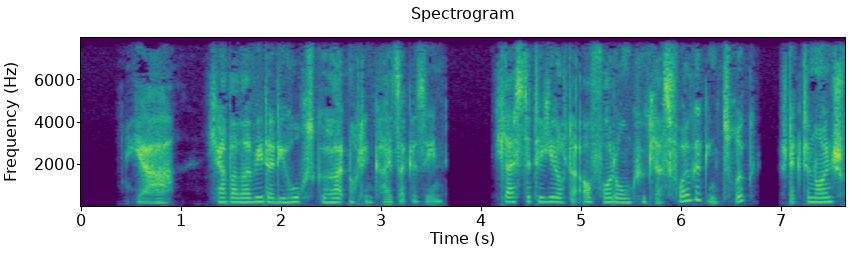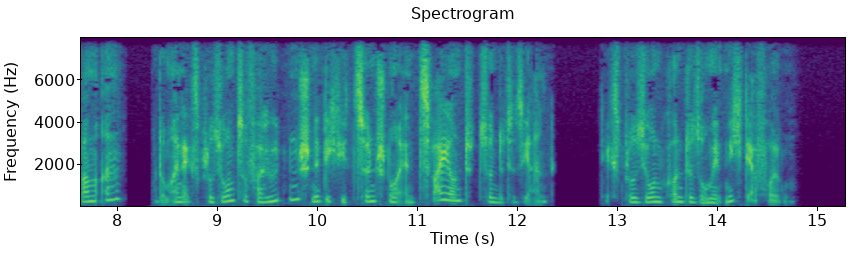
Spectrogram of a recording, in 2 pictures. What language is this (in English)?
German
